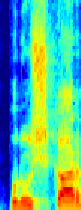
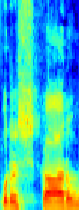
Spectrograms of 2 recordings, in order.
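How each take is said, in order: First: The vowel after the first r is long oo. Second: The vowel after the first r is short a. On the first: The speaker calls it wrong. "पुरस्कार नहीं बोलते" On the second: The speaker calls it right. "पुरस्कार बोलते"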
